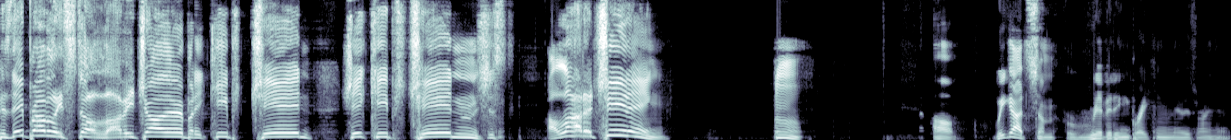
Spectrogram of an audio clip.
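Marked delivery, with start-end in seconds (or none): 9.3-12.3 dripping with irony, sarcastic. Announcing celebrity gossip as big news: sarcastic. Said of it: "This is sarcasm".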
